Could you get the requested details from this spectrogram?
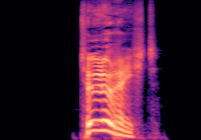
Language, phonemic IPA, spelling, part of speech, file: German, /ˈtøːʁɪçt/, töricht, adjective, De-töricht.ogg
- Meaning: foolish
